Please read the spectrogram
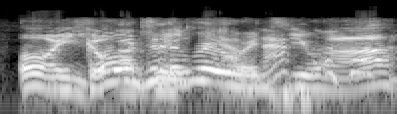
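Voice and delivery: really bad put-on Cockney accent, loud and high. Voicing a character after another speaker jokes about a bad accent: bad Cockney accent. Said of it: "with a really bad Cockney accent".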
